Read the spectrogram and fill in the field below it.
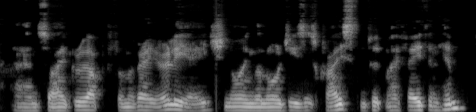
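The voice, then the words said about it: Northern Irish accent. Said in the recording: “the accent, as some people might recognize, is from Northern Ireland”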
